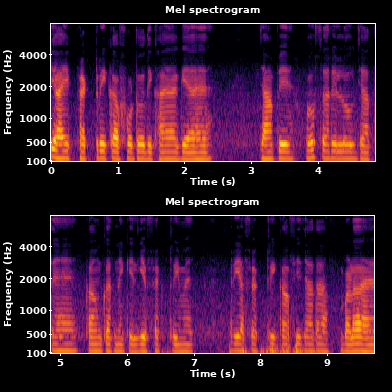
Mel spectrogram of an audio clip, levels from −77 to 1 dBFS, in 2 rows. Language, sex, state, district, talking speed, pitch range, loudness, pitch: Hindi, male, Chhattisgarh, Kabirdham, 180 wpm, 140-150 Hz, -20 LUFS, 145 Hz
